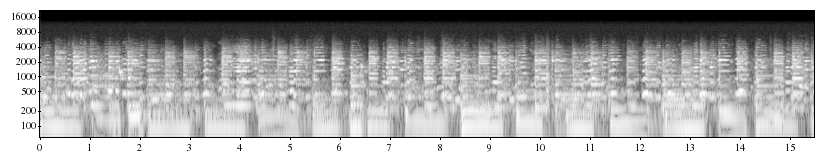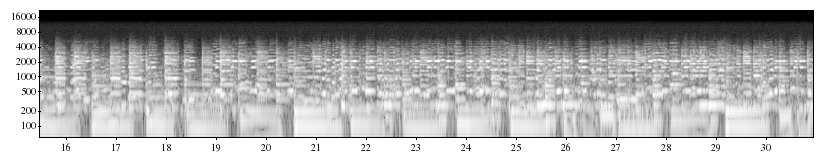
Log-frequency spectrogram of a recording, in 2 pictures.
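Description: Instrumental conjunto music: a button accordion carries the melody over a strummed bajo sexto and an electric bass line that alternates notes in a steady beat.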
